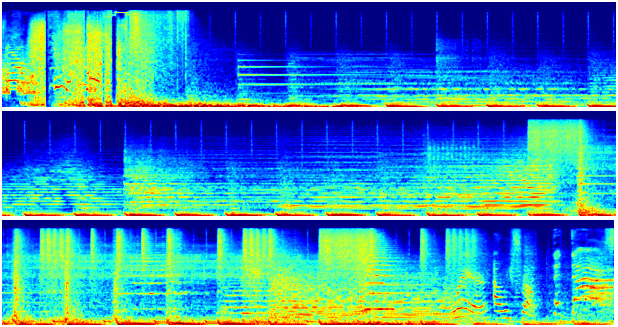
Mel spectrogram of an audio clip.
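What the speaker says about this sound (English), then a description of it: "It's opening fire!" Explosions and booms as UFOs open fire on New York in a film trailer, loud continuous impacts and blasts layered over dramatic music, with voices speaking at points.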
